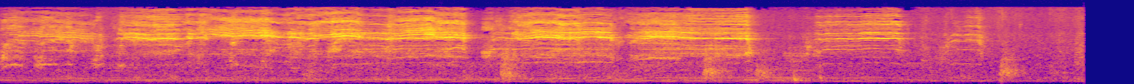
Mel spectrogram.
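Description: Pigs squeal loudly, with shrill, harsh cries overlapping in long bursts.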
